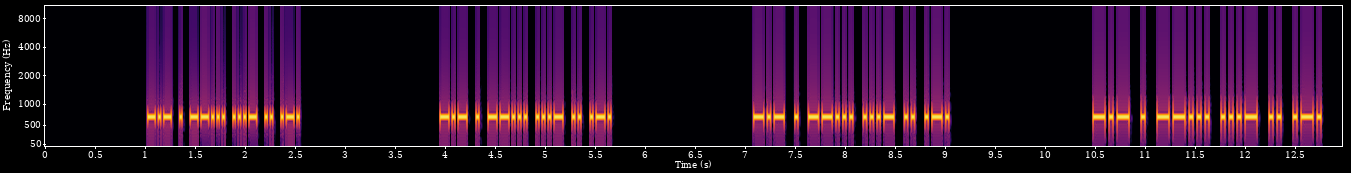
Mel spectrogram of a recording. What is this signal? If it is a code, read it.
Morse code, heard as a keyed tone, about 37 wpm, 700 Hz. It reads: KE7VIR KE7VIR KE7VIR KE7VIR
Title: Speed Racing - USA 2x3 Call Signs 30wpm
